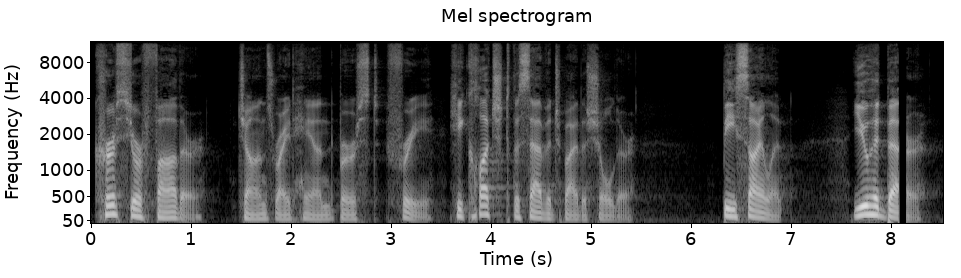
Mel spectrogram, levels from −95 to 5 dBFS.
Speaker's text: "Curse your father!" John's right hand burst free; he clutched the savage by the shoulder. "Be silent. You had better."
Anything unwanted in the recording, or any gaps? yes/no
yes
